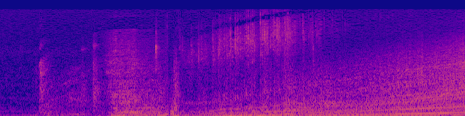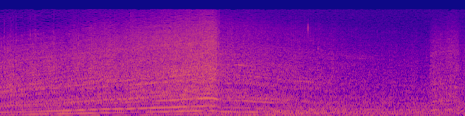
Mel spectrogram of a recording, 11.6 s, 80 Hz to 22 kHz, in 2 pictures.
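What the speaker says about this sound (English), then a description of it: "Drivers, start your engines." Race car engines in NASCAR Racing 2003 fire up and rev, a close, loud mechanical roar climbing steadily in pitch over several seconds before dropping back briefly and holding, with no talk.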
